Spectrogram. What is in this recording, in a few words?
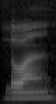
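"luan", pinyin, Mandarin Chinese, first tone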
